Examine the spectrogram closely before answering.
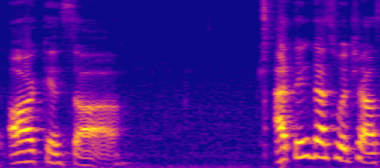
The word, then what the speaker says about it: Arkansas: the way i said our kansas i did not realize that the pronunciation is arkansas i think that's what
